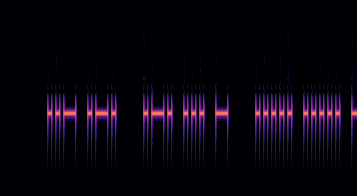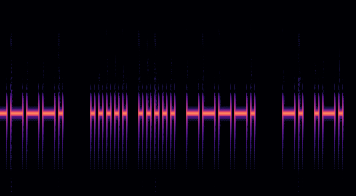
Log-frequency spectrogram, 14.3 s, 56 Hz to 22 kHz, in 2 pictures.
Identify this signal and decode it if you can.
Morse code, heard as a keyed tone, about 15 wpm, 700 Hz. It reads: UR RST 559 559 NR
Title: Practice QSO - Exchange 1 - Beginning - 15wpm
